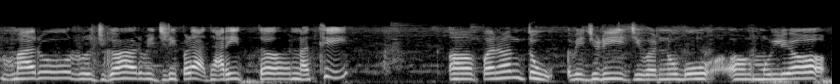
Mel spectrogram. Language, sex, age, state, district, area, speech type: Gujarati, female, 18-30, Gujarat, Ahmedabad, urban, spontaneous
